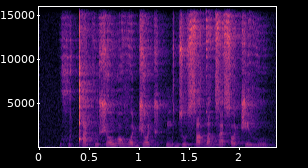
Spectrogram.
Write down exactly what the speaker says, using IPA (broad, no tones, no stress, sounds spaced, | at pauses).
x u ǃ a k u ʃ ɔ w ɔ v ɔ d͡ʒ ɔ t͡ʃ u t͡ʃ m u d͡z u s i dˤ u d͡z a s ɔ t͡ʃ e v u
